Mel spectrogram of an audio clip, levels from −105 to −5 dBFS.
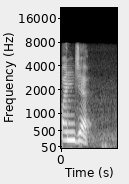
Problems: none marked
